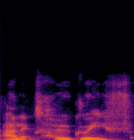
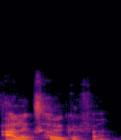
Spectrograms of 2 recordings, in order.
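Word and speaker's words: Alex Hogrefe: guy called alex hogafer now i have pronounced this guy's name as alex hoegrief for about 10 years and i only found out in an interview with him recently that his name is pronounced alex hoegerfer so i feel awful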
